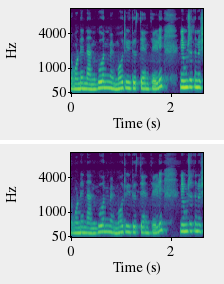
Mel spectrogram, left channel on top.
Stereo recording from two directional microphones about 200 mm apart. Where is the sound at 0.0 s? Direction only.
30° left (ahead or behind).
